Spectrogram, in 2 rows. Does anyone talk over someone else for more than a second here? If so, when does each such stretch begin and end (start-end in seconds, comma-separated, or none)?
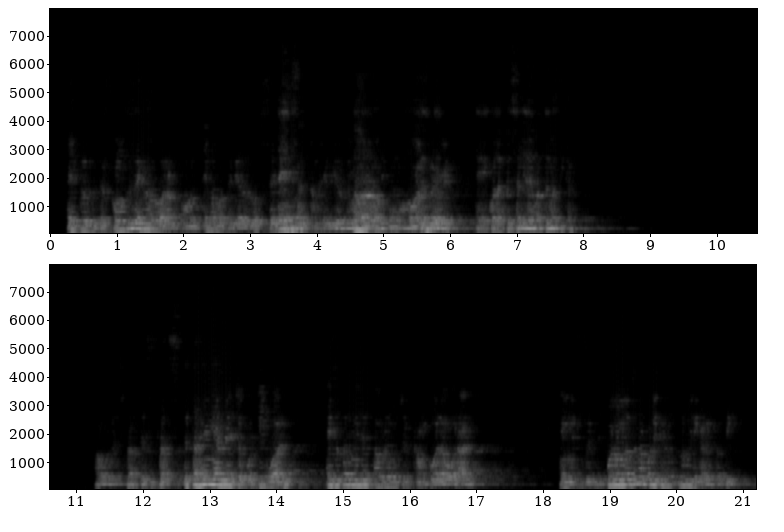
3.4-5.9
